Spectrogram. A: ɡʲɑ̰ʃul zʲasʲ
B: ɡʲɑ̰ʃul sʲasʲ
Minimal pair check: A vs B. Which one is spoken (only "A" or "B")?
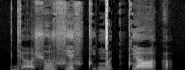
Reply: B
